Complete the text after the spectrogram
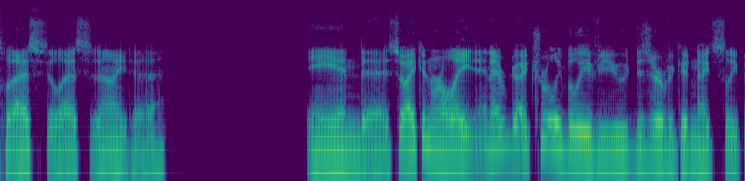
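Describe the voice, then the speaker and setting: A man with a creaky voice hosting a sleep podcast, rambling through a bedtime monologue with halting, stammered, repeated words. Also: medium pitch, no room sound, clean studio sound.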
